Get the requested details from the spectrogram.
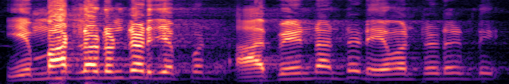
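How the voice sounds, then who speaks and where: A man preaching a dramatic gospel sermon with a Telugu-speaking South Indian accent, swinging between loud proclaiming and hushed, mournful tones and asking the crowd repeated rhetorical questions. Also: fairly high pitch, lively intonation, moderate pace. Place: large gospel meeting hall. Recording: long hall reverb.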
